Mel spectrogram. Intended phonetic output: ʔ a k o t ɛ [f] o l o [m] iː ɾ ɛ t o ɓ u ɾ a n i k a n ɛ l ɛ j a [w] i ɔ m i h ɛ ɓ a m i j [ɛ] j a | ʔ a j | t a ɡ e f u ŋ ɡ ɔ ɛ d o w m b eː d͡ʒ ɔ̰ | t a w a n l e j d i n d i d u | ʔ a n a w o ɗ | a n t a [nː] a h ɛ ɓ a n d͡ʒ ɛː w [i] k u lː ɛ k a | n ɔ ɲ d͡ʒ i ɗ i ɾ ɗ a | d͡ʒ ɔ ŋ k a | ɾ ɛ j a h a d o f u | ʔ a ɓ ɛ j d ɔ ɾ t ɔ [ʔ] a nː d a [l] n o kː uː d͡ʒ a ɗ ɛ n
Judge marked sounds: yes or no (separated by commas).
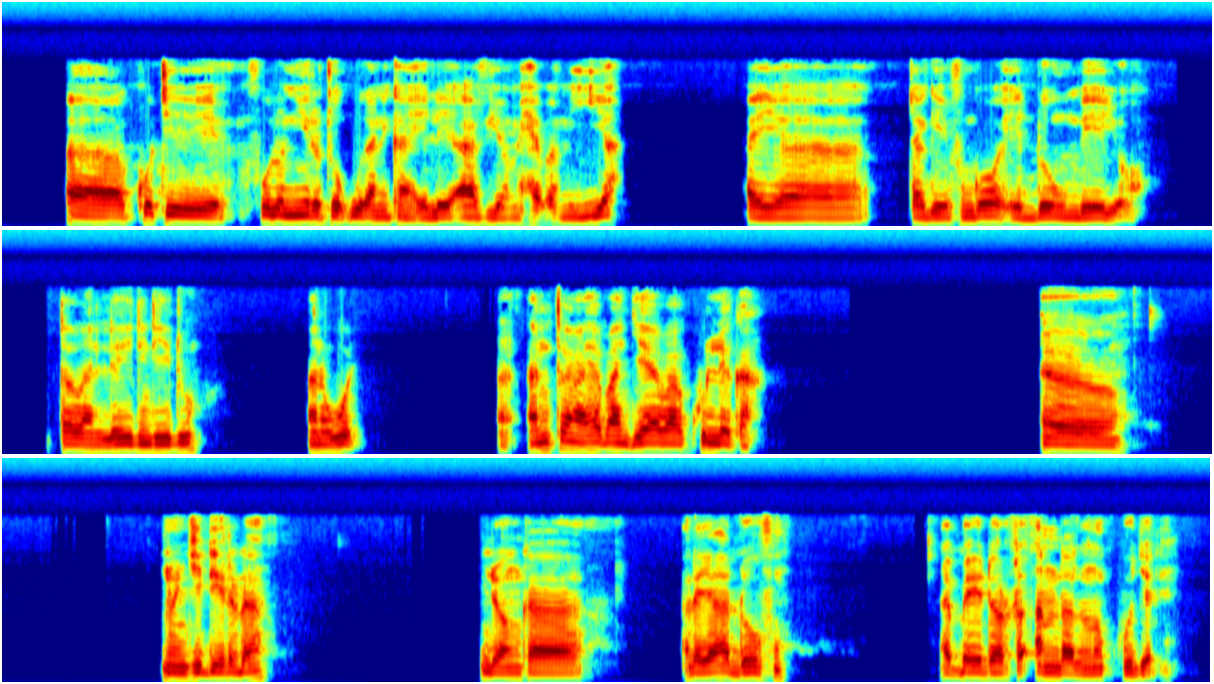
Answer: yes, no, no, no, no, no, yes, yes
